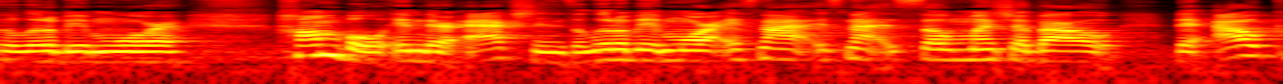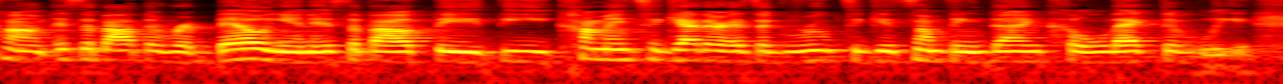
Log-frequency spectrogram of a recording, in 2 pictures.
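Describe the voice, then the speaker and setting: Animated and bright with a sharp tone, a woman talks at a moderate pace and medium pitch. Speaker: astrology reader. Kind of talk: tarot and astrology reading monologue.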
